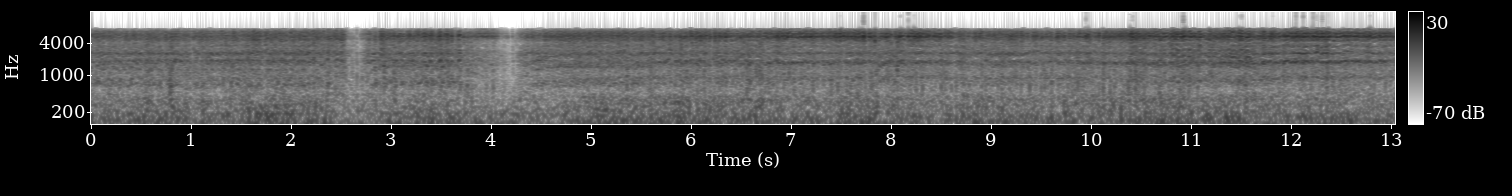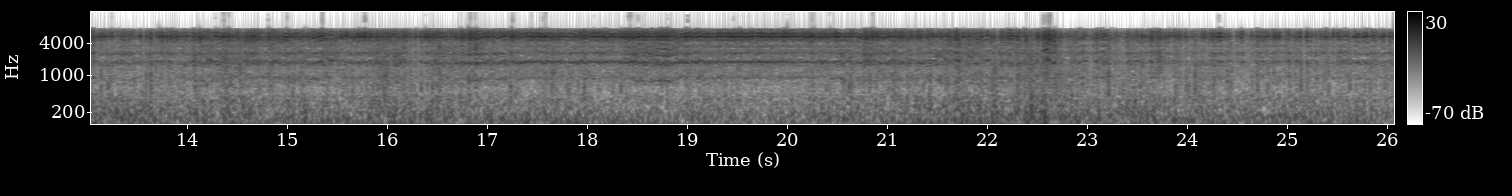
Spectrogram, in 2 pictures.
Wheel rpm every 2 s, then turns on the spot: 200, 140, 150, 220, 230, 220, 230, 230, 230, 230, 230, 230, 240.
none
